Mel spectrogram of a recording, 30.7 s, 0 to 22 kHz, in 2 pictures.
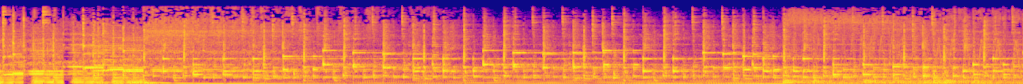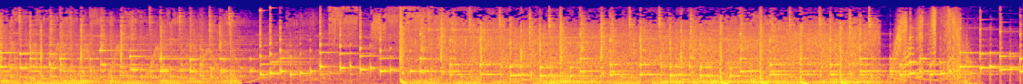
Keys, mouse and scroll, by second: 0.9-2.1 shift+drag, 2.1 middle click, 2.8 shift+click, 3.8 ctrl+x, 4.0 scroll down 1, 4.1 middle click, 4.4 Tab, 4.9 click, 5.1-5.8 scroll down 2, 5.8 Tab, 6.1 shift+middle click, 6.4-6.9 scroll up 1, 6.9 click, 7.1 shift+middle click, 7.8 ctrl+r, 8.5 scroll up 1, 9.0 click, 9.5 shift+click, 10.1 KP_Decimal, 11.8 shift+click, 12.1 middle click, 12.8 shift+click, 13.7 ctrl+x, 14.0 scroll down 1, 14.2 middle click, 14.9-15.6 drag, 16.2 click, 16.8-17.8 shift+middle drag, 17.8 /, 18.4 shift+middle click, 19.0 KP_7, 19.9-20.5 scroll down 3, 20.5 shift+middle click, 21.3 alt+z, 21.8 1, 22.1-23.8 drag, 24.1 Tab, 24.8 alt+z, 25.1 click, 25.6 Tab, 26.3 3, 26.5 click, 26.7 middle click, 27.3 KP_Decimal, 27.5-27.9 scroll down 1, 27.9 e, 28.9 middle click, 29.6 scroll up 1, 29.7 middle click, 30.2 click.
